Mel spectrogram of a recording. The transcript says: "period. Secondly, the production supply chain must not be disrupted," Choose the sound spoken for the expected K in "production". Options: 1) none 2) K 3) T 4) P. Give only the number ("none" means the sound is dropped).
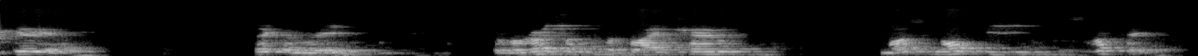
1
